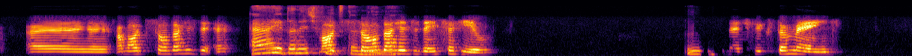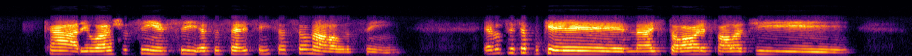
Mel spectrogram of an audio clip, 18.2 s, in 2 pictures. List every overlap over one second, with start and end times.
2.7-4.0

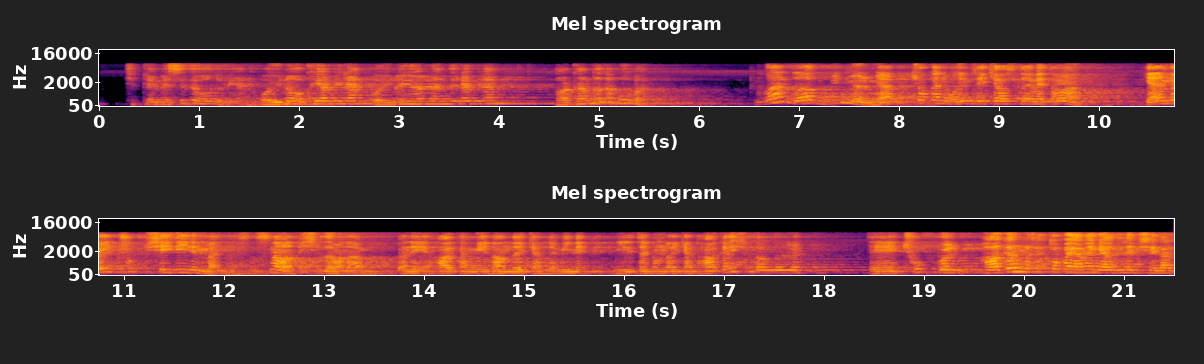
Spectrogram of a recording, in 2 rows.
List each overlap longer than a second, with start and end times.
none

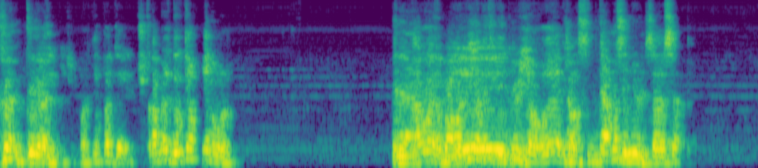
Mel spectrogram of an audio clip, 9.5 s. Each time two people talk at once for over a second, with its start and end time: 5.1-6.6

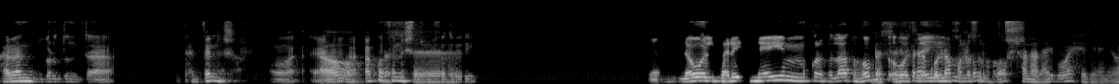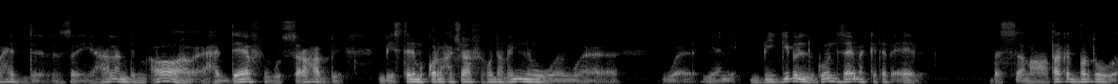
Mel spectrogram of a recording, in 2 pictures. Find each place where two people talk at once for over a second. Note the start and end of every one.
3.2-4.6, 8.7-10.2

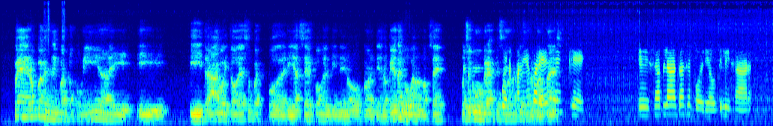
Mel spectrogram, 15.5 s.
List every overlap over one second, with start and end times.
9.3-11.1

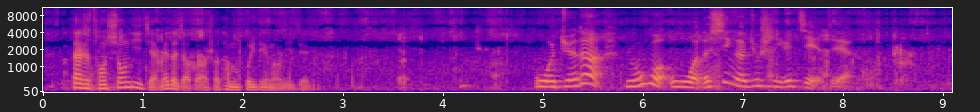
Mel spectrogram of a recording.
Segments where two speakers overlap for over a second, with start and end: none

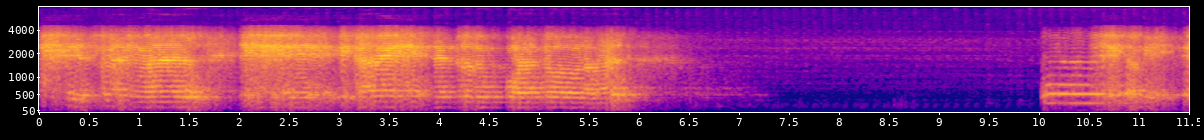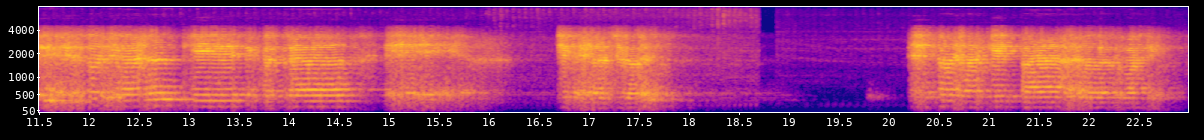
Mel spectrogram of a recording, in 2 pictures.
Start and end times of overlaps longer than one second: 10.5-12.3

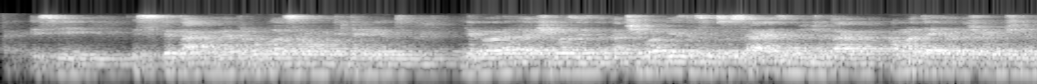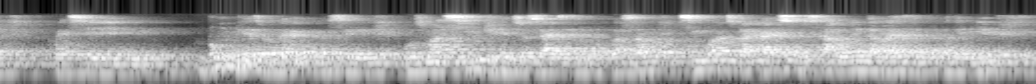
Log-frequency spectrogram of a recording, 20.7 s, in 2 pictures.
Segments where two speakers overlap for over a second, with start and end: none

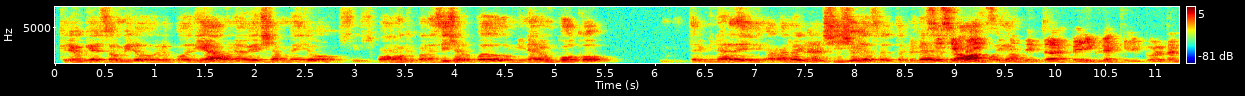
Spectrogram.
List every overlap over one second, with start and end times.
8.5-9.7

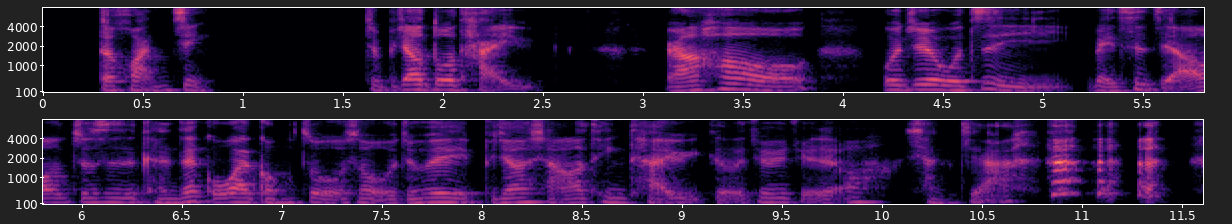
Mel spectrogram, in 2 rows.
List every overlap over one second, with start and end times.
none

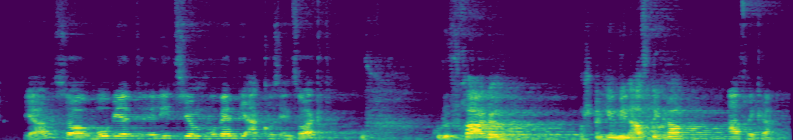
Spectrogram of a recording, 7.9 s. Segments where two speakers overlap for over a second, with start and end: none

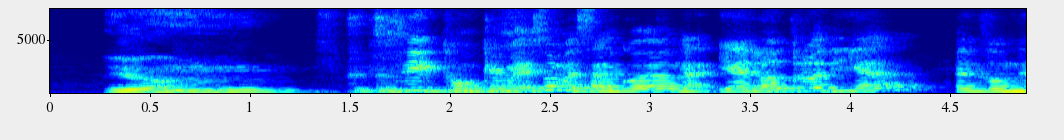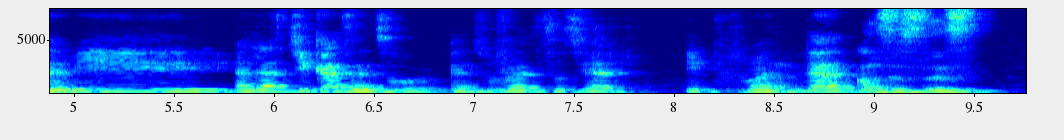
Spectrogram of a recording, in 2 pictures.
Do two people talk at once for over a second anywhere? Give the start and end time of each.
none

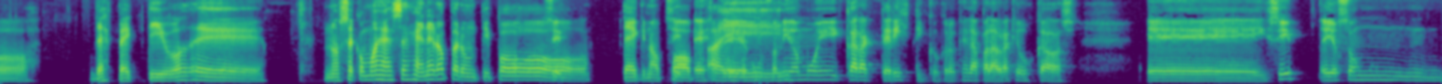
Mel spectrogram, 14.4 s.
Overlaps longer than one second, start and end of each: 6.7-7.9

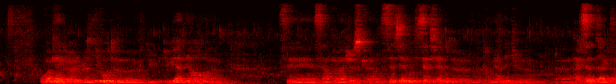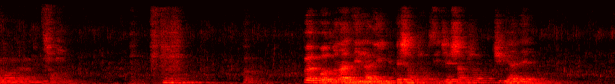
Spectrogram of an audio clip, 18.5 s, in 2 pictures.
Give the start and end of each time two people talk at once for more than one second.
none

